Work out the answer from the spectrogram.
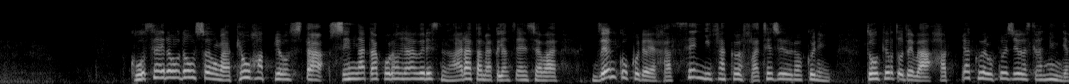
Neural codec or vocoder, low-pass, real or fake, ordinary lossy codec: codec, 24 kHz, 1.5 kbps, HILCodec; 7.2 kHz; fake; none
